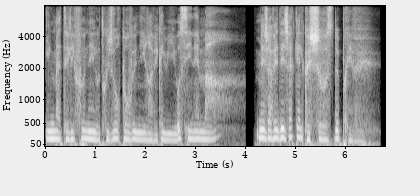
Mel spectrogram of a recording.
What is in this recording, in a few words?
sandwiches synth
